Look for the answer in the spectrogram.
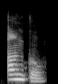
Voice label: "unco", Indian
